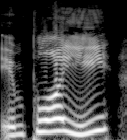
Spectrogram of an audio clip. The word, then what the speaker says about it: employee: So in employee the stress doesn't come early. Instead, the word rises toward the end. Employee. Again, employee. So, it finishes with a punch. That final syllable is where the voice lands loud and clear.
